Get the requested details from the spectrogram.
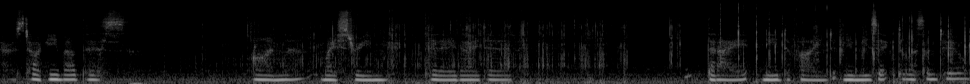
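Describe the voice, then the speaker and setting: Relaxed, monotone woman's voice with flat intonation and long, frequent pauses over noticeable background noise. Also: medium pitch for a woman, fairly slow pace. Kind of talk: ASMR soft spoken and whispering. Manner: soft-spoken, relaxed.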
